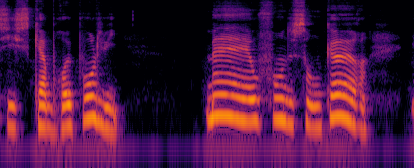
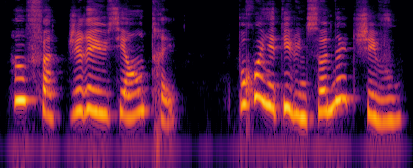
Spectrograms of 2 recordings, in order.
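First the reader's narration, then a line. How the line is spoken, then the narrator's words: Cheerful. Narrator (French): dit-elle gaiement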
